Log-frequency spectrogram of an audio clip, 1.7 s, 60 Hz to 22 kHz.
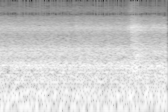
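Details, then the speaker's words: Turbo Air walk-in freezer, R404A system, roof-mounted compressor found very hot and not running: only even condenser fan rush, no compressor hum; technician suspects lost refrigerant, with a failed Supco 3-in-1 hard start kit fitted. "风扇有转，但是压缩机应该没有转，我摸一下。哦，压缩机是特别烫，压缩机是热的，哇，特别烫，压缩机特别烫，我看有可能那个没有氟良了，有可能没有氟良了。"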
